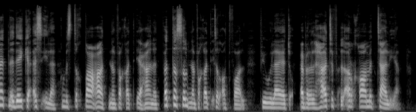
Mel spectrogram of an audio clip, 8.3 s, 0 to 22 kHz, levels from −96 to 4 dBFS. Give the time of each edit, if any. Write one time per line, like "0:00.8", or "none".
0:01.2
0:03.2
0:03.8
0:04.3
0:05.9
0:06.8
